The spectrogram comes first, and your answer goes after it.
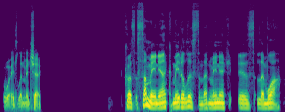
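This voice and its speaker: A man with a medium-pitched voice improvises tabletop roleplay in a casual tone. He speaks haltingly, stammering and restarting as he narrates what his character does. The sound is dry and close. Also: darkish tone, no echo. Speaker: tabletop RPG player.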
